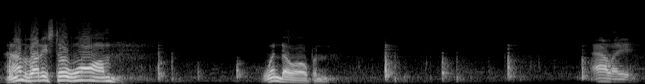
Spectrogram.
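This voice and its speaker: An actor playing a dry, cultured investigator in a 1950s radio drama, speaking in a terse, sardonic way. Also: male voice, a little high, very animated, unhurried. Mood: brisk, observant. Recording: muffled, noisy old radio recording.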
